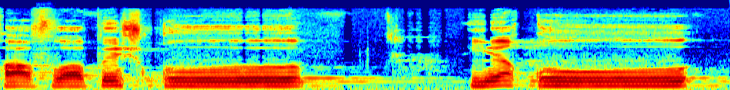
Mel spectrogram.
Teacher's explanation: واو ساکن سے پہلے قاف کے اوپر پیش ہے اس لیے واو مدہ ہوگا، ان کو تھوڑا کھینچ کر پڑھیں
